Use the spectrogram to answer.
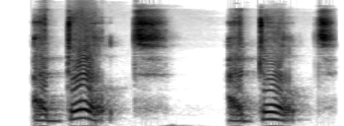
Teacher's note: accent is on the second syllable that first a is an uh we say more of an uh adult um not adult most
